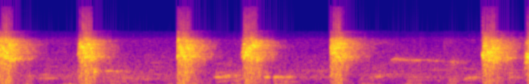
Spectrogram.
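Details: Frightened Yorkshire Terrier in a shopping area of Vitória da Conquista, Brazil, after a balloon bursts: sharp high yapping barks, six in about five seconds at uneven intervals.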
